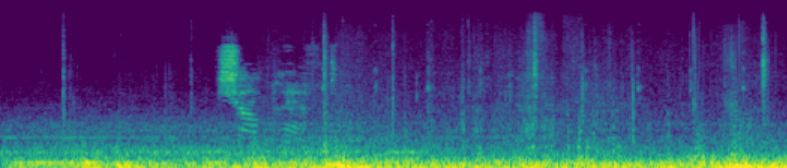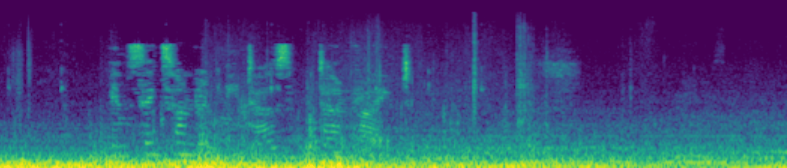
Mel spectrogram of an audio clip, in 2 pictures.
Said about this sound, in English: Welcome to Vadnagar. Lots of traffic, lots of tuk-tuks, some handsome cows.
